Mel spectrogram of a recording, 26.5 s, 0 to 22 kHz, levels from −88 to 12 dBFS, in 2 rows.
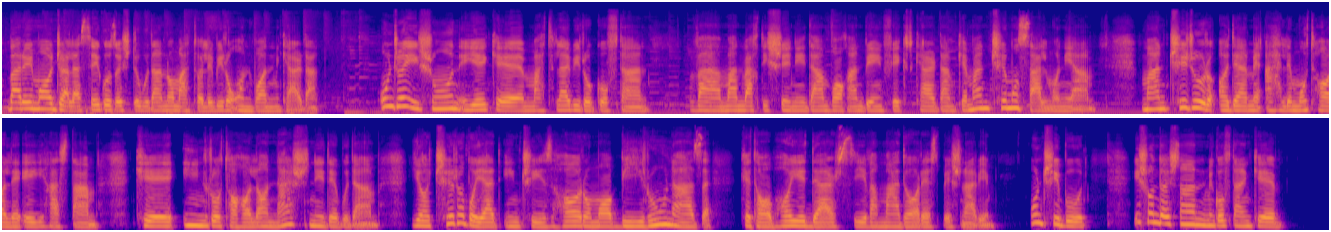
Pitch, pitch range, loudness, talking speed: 160 Hz, 150-190 Hz, -18 LUFS, 150 wpm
